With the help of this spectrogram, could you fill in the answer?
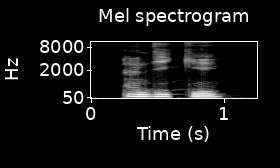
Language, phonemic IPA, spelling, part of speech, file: French, /ɛ̃.di.ke/, indiquer, verb, Fr-indiquer.ogg
- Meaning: 1. to connote (to signify beyond principal meaning) 2. to show, indicate 3. to prescribe 4. to point to, to point out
